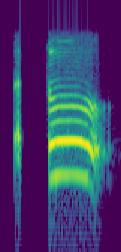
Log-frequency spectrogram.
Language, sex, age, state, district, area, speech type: Sanskrit, male, 18-30, Maharashtra, Aurangabad, urban, conversation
